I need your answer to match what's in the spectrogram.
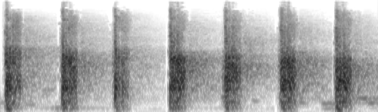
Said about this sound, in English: I don't worry about it. I give my own self my claps. You ain't got to worry about it.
